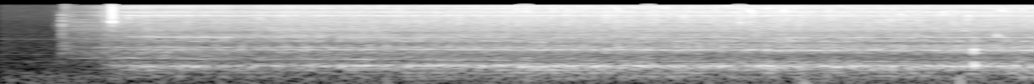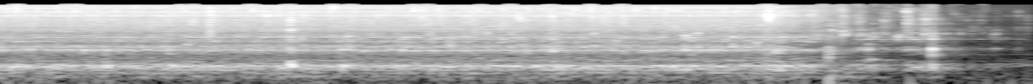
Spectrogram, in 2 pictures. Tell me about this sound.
Water running out of the water tap.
